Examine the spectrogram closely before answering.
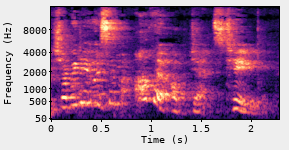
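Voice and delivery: ordinary delivery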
